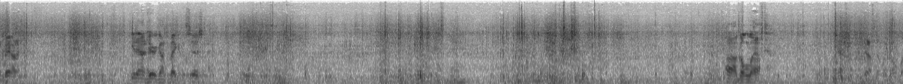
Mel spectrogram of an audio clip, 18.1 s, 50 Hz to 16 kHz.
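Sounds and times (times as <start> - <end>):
off-road vehicle engine rumble: 0.0 - 18.0.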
